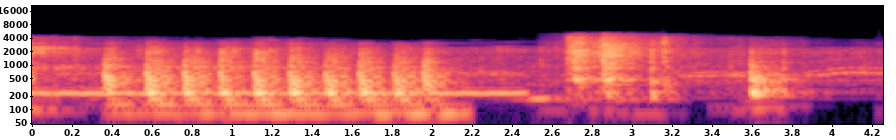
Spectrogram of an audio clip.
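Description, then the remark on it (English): Knocking on the front door of an old man's house from the porch: a quick, steady run of about eight raps, then a pause and a couple of louder, heavier knocks, with a faint low hum underneath. “I guess we knock.”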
